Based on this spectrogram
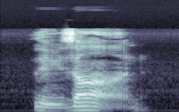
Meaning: The largest island of the Philippines
- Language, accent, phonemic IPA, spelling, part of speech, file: English, Canada, /ˈluˌzɔn/, Luzon, proper noun, En-ca-Luzon.oga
